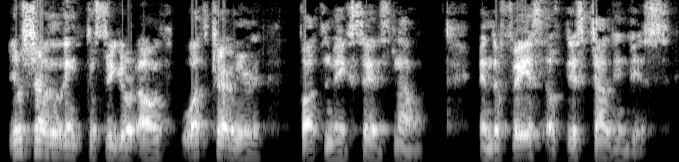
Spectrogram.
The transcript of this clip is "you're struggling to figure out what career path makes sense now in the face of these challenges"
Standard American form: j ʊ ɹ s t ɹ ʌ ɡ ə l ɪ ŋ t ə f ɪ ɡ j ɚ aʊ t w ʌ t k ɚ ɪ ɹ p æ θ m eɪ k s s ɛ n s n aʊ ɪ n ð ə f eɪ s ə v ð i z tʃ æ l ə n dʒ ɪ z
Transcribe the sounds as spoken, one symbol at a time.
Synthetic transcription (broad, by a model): j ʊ ɹ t ɹ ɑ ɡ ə l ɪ ŋ t ə f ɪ ɡ j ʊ aʊ t w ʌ t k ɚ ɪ ɹ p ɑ t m eɪ k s s ɛ n s n aʊ ɪ n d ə f eɪ s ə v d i s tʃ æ l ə n dʒ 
